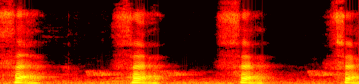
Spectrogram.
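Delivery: ফ্যা said lightly, tongue at the teeth; repeated letter drill. Shown as a demonstration. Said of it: "এখান থেকে".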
